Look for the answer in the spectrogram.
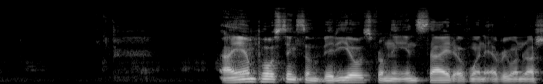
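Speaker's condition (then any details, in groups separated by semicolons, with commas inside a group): No condition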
